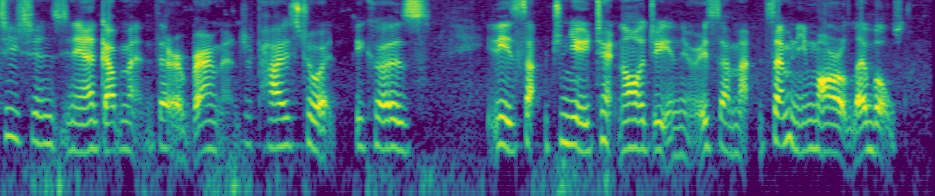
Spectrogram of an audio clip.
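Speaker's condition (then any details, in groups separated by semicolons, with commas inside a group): Friedreich's ataxia; progressive nervous system breakdown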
